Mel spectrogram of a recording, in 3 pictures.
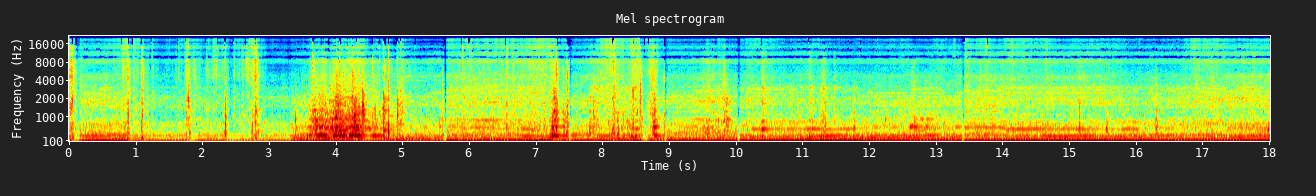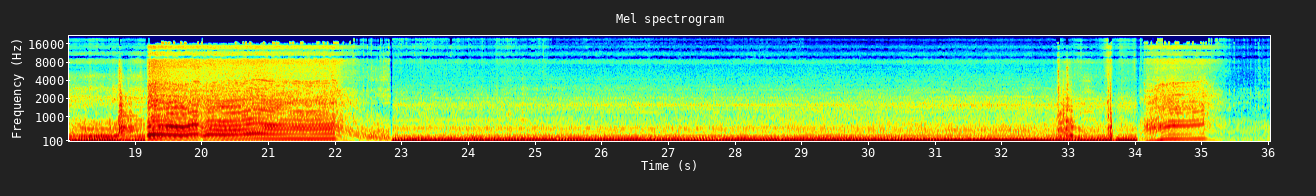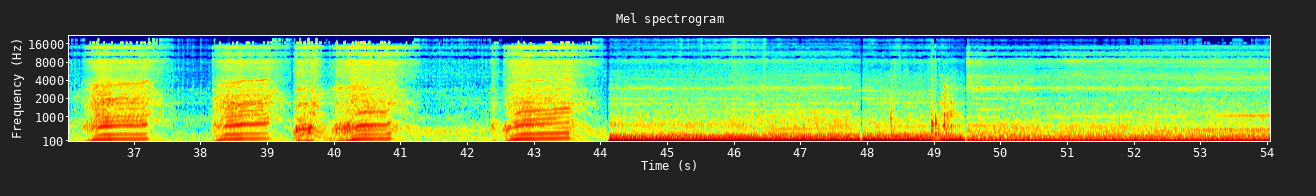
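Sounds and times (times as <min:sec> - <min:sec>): chainsaw engine idling hum: 0:00.0 - 0:54.0
chainsaw revving: 0:11.9 - 0:22.9, 0:34.0 - 0:54.0.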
